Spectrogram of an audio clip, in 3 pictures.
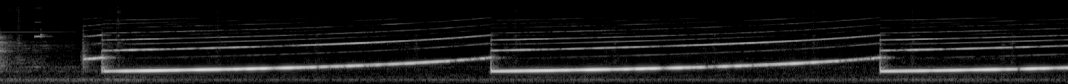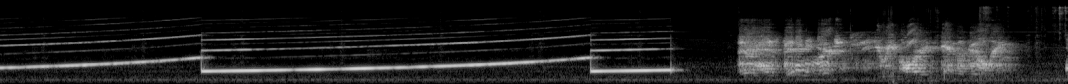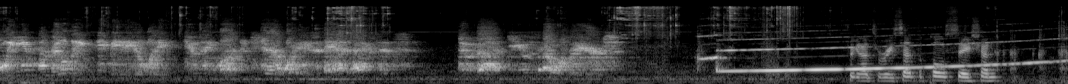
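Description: Fire alarm speaker strobe (System Sensor SpectrAlert Advance) sounding a slow-whoop evacuation tone: four rising sweeps of about four seconds each, the fifth cut short. A recorded voice evacuation message follows with some static in it, and near the end the whoop starts again.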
